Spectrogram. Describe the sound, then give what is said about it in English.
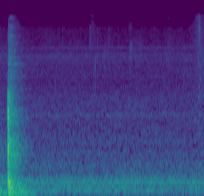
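A single sharp knock on a door, followed by about two seconds of quiet with no voices. “You hear a knock on the door.”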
